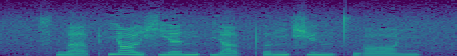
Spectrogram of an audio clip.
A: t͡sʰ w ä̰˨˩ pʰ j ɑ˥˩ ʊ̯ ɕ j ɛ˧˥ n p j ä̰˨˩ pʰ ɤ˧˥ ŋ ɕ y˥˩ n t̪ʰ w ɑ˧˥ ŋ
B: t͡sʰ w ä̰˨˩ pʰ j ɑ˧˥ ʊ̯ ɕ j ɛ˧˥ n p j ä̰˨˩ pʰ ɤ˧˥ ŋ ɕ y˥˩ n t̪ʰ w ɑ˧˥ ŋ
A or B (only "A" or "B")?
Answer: A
